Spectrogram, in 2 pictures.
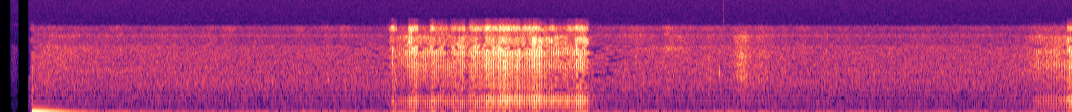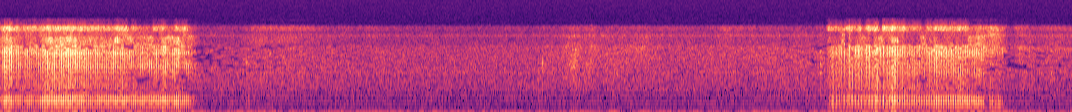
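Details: Snoring recorded with a Flip Video camcorder: three buzzing, rattling snores about every five to six seconds, roughly eleven breaths a minute, over steady background hiss.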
